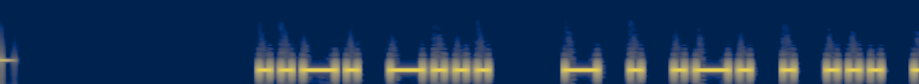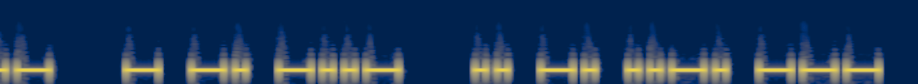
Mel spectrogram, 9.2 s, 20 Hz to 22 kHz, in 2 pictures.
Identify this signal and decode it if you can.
Morse code, heard as a keyed tone, about 22 wpm, 700 Hz. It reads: FB TERESA TNX INFO
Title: Practice QSO - Exchange 3 - More Info - 22wpm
